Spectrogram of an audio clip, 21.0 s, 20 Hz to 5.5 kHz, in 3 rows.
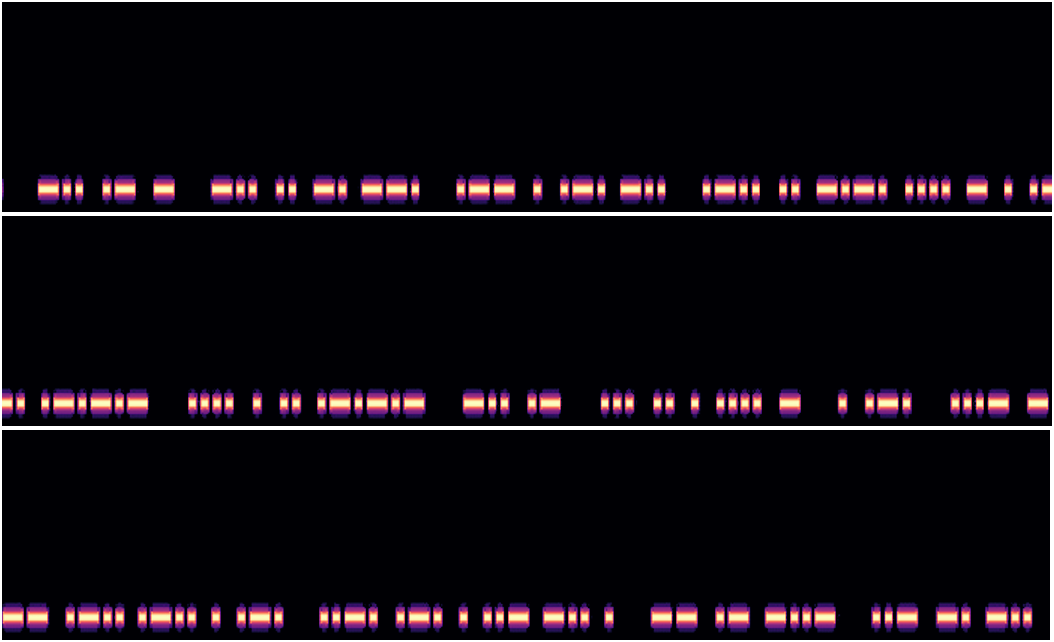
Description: Morse code, heard as a keyed tone, about 29 wpm, 630 Hz. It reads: DAT DING WERD LICHTER. HEI. DA SIEHT ER VOLLER FREUDE MAX UND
